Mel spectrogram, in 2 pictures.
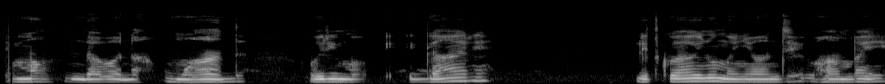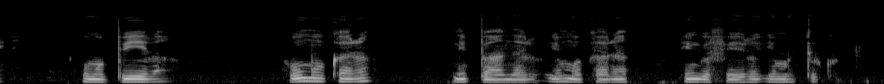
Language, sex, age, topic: Kinyarwanda, male, 18-24, government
